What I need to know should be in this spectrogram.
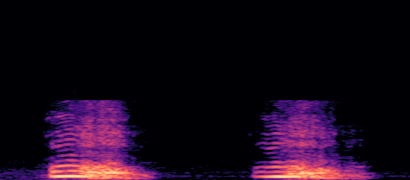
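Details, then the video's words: Eva, a pet dachshund, 'sings' her 'av-av-av': two long, low, drawn-out groaning vocalizations, each lasting about a second and separated by a short silence. No other sounds are heard. "Мышь поёт "ав-ав-ав""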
